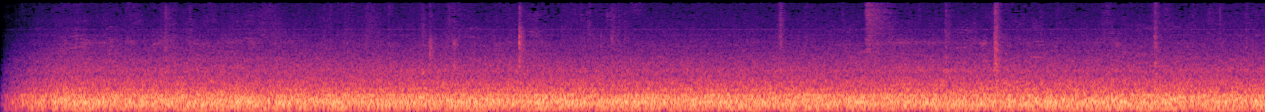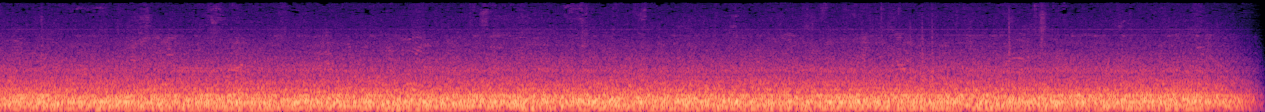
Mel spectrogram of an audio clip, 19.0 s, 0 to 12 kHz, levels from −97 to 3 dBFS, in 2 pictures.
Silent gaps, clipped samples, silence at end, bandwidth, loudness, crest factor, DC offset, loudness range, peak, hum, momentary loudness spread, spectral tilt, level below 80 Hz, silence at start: none; under 0.1%; 0 s; 10 kHz; -17 LUFS; 10 dB; under 0.1%; 0 LU; -6 dBFS; none; 1 LU; -9.5 dB/octave; -30 dBFS; 0.05 s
